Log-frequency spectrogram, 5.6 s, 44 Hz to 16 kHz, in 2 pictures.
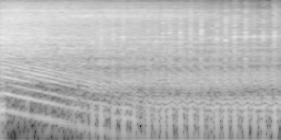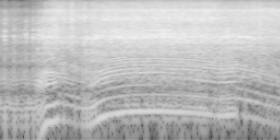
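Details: Remington Outlaw 20" two-stroke chainsaw, unused for over a year and started on year-old gas with choke: quick, even popping, then revs cleanly to a strong, steady buzz; runs fine.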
